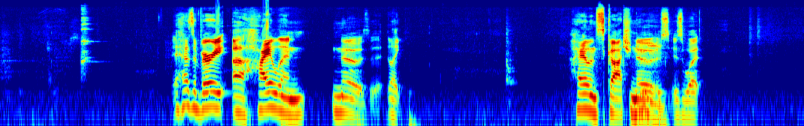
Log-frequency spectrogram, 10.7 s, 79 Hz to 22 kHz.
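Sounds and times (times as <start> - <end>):
glasses clinking in a toast: 1.0 - 1.5
speech: 2.3 - 5.6, 7.7 - 9.4.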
